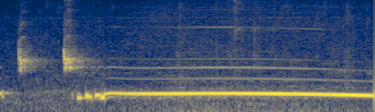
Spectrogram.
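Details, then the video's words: Captive puter pelung turtle dove calling: a few short broken notes lead into one long, even, low cooing tone held for nearly three seconds, steady and unbroken, in a quiet setting. "𝙋𝙐𝙏𝙀𝙍 𝙋𝙀𝙇𝙐𝙉𝙂 𝙎𝙐𝘼𝙍𝘼 𝘼𝙎𝙇𝙞 𝙋𝘼𝙉𝙅𝘼𝙉𝙂 𝙆𝙒𝙊𝙆 𝙏𝙀𝘽𝘼𝙇"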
